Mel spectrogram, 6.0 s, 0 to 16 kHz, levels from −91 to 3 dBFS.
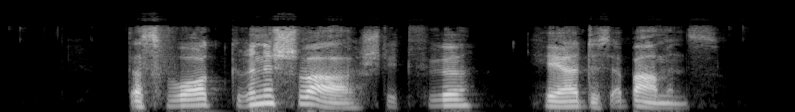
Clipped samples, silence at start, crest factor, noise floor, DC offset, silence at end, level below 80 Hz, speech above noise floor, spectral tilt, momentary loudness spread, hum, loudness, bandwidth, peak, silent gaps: under 0.1%; 1 s; 20 dB; -79 dBFS; under 0.1%; 0.65 s; -62 dBFS; 60 dB; -3.5 dB/octave; 15 LU; none; -18 LUFS; 7.6 kHz; -2 dBFS; none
